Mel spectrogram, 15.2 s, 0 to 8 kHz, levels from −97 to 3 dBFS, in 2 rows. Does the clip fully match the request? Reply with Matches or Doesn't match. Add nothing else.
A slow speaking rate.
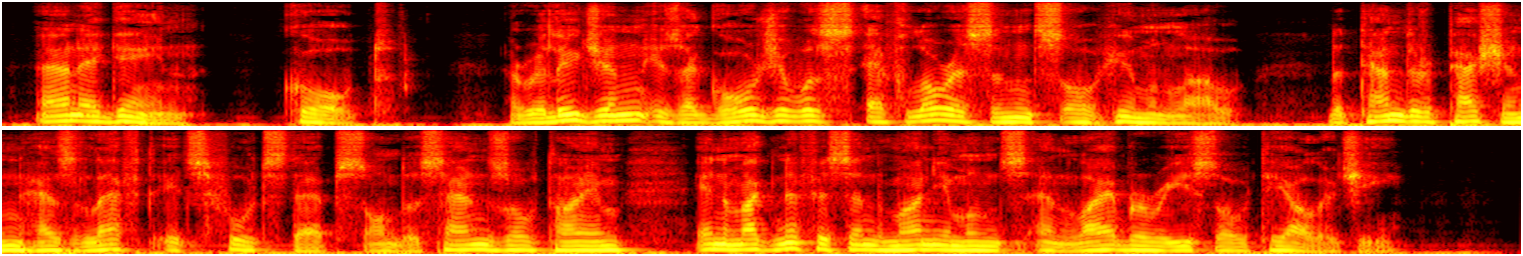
Matches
